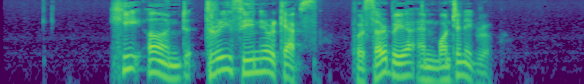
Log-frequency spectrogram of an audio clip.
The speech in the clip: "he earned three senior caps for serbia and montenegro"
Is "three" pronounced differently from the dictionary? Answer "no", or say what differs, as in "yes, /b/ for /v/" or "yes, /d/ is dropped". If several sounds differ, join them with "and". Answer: yes, /t/ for /θ/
